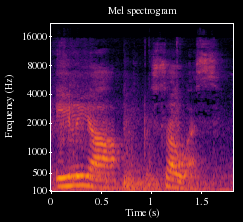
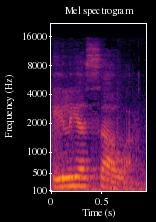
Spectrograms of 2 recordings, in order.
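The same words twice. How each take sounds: First: The P and the final S are sounded. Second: The P and the final S are silent. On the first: This helps to remember the spelling. "But to spell it, you may want to say Iliopsoas" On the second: This is how the word is normally pronounced. "The P is silent, and I think the last S is silent"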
